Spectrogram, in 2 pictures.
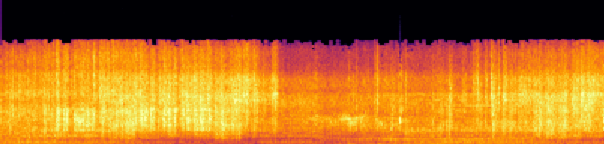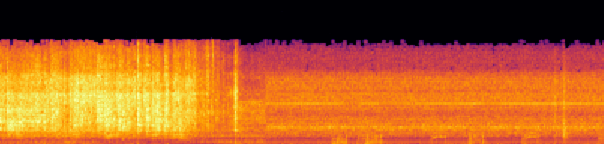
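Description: Vacuum cleaner sucking strings of bead garland out of a metal cookie tin, the beads clattering and rattling against the tin and into the nozzle. About eight seconds in the clatter stops suddenly, leaving a steadier hum with a faint steady tone and a few scattered clicks.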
